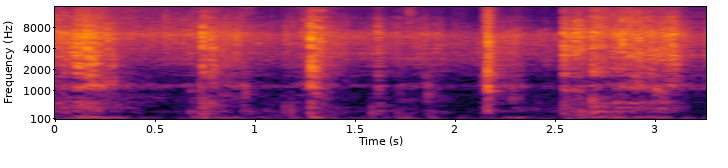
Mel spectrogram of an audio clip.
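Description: Ingredients for a fish curry are sautéed with salt in a pan, giving a soft continuous sizzle broken by several sharp scraping and stirring knocks of a utensil against the pan, close and moderately loud.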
